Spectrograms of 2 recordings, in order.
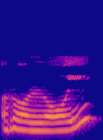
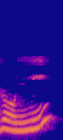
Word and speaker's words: ρολόι: Για παράδειγμα, ρολόι, Κάιρο. Αλλιώς ήταν ρολί, ήταν εδώ, και καιρό. Αλλά αφού είναι στο πρώτο γράμμα, διαβάζεται ξεχωριστά. Ρολόι και Κάιρο.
